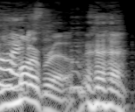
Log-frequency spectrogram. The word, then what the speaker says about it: Marlboro: Marlboro.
